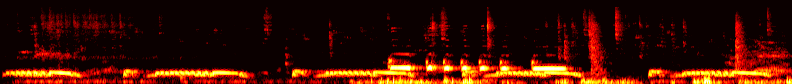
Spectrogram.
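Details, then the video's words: Bangkok-type zebra dove (perkutut bangkok) kept at home, calling despite strong wind: long, level, mid-pitched coos repeated every second or two, with a quick run of short higher stuttered notes in the middle and a low rumble of wind beneath. "meskipun angin kencang tetap bunyi perkutut bangkok penghuni rumah"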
